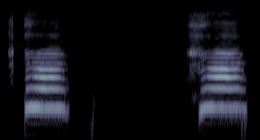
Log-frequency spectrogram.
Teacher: हा को भी खींचेंगे 2 अलिफ के बराबर, हा, 2 हरकत के बराबर।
